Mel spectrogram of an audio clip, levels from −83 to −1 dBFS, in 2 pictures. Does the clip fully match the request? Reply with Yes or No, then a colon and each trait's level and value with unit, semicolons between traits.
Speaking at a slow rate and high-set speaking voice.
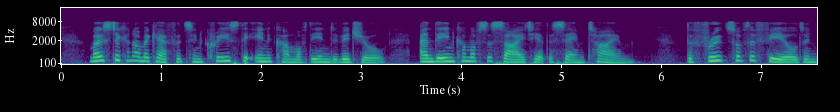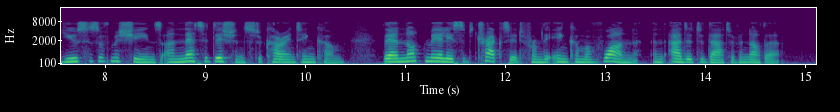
No: average, 200 wpm; high, 205 Hz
